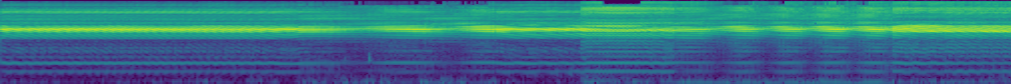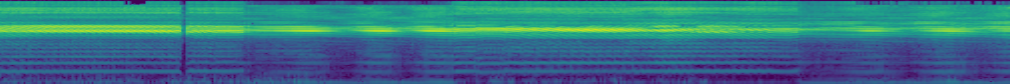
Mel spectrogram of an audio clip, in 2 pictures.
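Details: Insect that calls through the whole night; continuous shrill, high-pitched ringing buzz held without a break, with steady lower humming tones running beneath it.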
